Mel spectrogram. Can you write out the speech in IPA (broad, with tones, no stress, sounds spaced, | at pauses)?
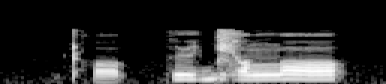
ʈʰ ɔ˩ kː ʉ˦˥ d͡ʑ ɔ˦˥ ŋ ɔ˦˥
